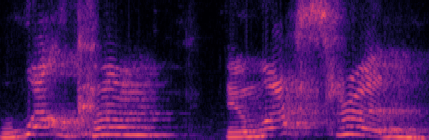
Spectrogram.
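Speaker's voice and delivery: loud calling out. Voicing Madeline raising her glass to greet the party: shouting as Madeline. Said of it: "She raises her glass and she shouts".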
